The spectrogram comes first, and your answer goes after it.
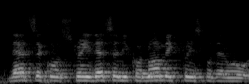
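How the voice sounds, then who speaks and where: A man speaks with a Portuguese accent over noticeable background noise. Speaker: economist. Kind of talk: panel talk. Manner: halting.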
